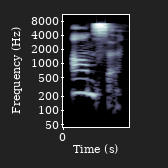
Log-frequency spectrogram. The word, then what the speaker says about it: answer: word in isolation answer but if i say the word is afterwards for example in the sentence the answer is correct hopefully you can hear that i didn't really say is it sounded more like ris with a little r and that's that linking r activating the answer is correct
